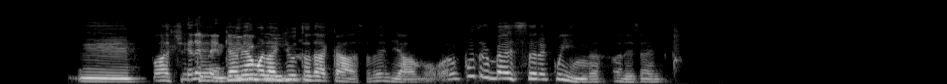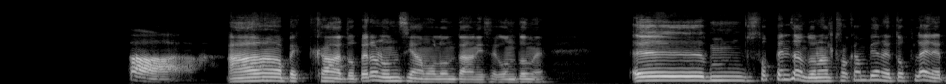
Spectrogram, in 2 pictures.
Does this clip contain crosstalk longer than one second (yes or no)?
yes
